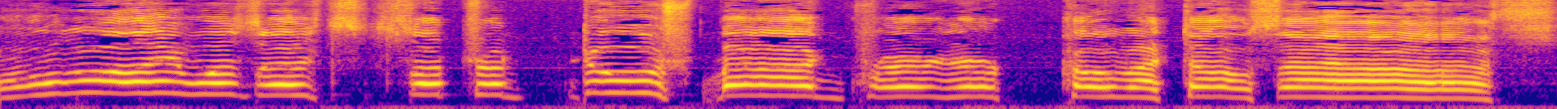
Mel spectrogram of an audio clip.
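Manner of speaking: mock anguish, very high, slow wailing.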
